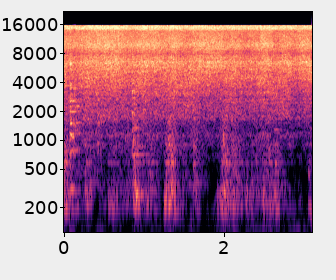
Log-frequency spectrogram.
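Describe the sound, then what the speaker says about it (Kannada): Tomato and ginger garlic paste frying in a pan with very little oil give a steady close sizzle and hiss, with soft stirring scrapes rising at regular intervals. "ಅದರಿಂದಾಗಿ ಸ್ವಲ್ಪ ಬೇಗನೆ ಫ್ರೈ ಮಾಡ್ತಾ ಇದ್ದೀನಿ"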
